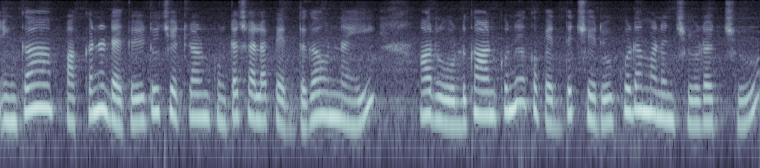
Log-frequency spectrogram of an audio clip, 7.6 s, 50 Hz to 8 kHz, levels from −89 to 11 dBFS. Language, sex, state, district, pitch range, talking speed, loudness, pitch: Telugu, female, Andhra Pradesh, Visakhapatnam, 205-275 Hz, 135 wpm, -15 LUFS, 235 Hz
